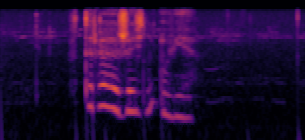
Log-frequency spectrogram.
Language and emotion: Russian, neutral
